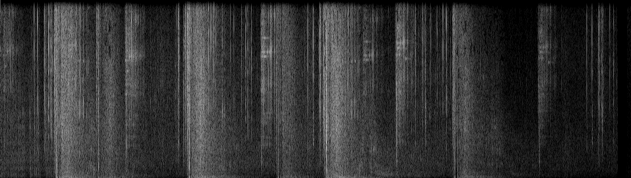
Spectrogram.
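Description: Sea of Thieves gunfire, several heavy booming shots spaced about two seconds apart, each with a long rumbling tail, loud and close with no talk.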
